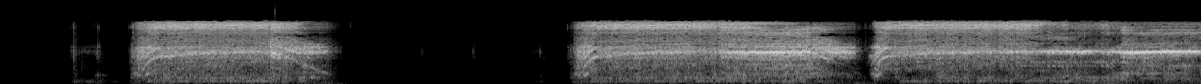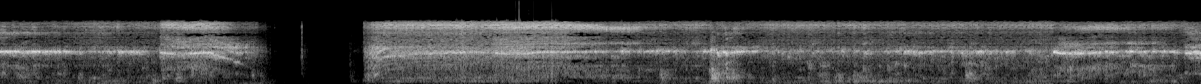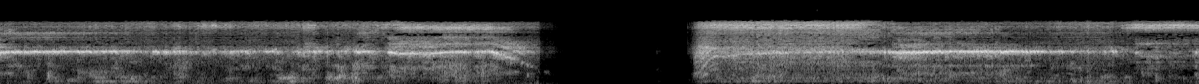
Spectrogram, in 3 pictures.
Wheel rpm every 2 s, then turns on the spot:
30, 100, 10, 180, 150, 230, 230, 60, 190, 230, 230, 230, 230, 230, 140, 60, 220, 230.
2-4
